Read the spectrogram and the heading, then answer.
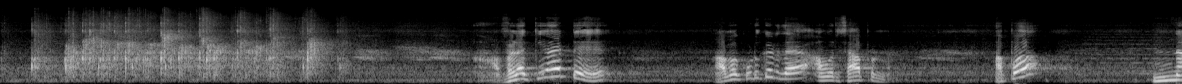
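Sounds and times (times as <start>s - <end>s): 
audience clapping hands: 0.0s - 3.6s
speech: 5.0s - 6.2s, 7.1s - 9.0s, 10.0s - 10.5s, 11.5s - 11.8s.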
